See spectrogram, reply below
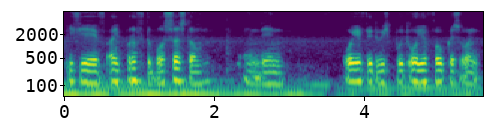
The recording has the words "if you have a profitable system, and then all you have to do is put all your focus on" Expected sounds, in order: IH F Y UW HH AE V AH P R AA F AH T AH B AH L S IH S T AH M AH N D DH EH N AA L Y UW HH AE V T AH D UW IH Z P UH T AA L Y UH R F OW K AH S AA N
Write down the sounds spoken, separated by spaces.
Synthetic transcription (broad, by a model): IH F Y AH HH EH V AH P R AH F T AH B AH S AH S T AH M AH N D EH N AA L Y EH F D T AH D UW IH S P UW T AA L Y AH F OW K AH S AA N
